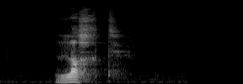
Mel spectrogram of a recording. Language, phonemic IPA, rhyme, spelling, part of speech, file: Dutch, /lɑxt/, -ɑxt, lacht, verb, Nl-lacht.ogg
- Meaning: inflection of lachen: 1. second/third-person singular present indicative 2. plural imperative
